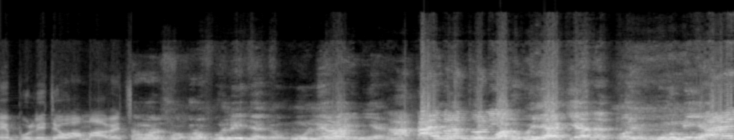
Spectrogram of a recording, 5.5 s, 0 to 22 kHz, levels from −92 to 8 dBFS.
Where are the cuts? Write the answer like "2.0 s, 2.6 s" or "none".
1.0 s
